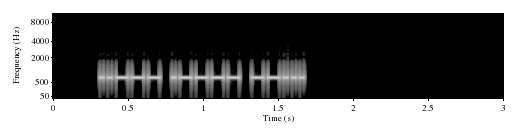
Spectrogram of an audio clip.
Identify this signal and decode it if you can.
Morse code, heard as a keyed tone, about 44 wpm, 700 Hz. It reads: 217
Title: Numbers - 3-Digit 45wpm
